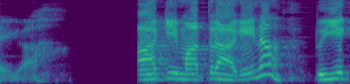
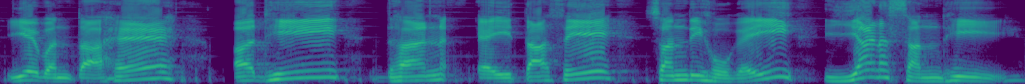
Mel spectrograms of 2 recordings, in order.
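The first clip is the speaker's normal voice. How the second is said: slow explanation; 4 semitones lower, much slower than usual. Shown as a demonstration. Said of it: "teacher spelling out sandhi".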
